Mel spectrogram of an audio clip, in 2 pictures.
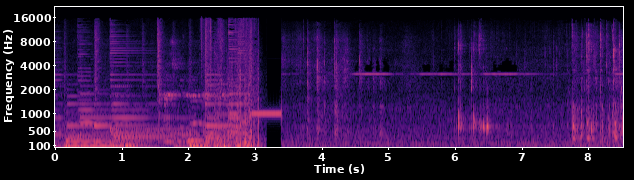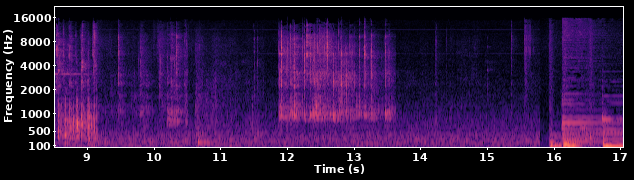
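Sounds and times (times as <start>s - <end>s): ice clinking in glass jar: 6.0s - 6.8s, 7.7s - 9.2s, 11.9s - 13.6s.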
